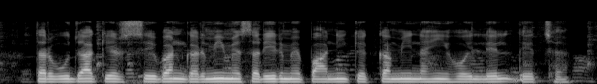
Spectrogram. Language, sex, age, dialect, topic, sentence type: Maithili, male, 18-24, Bajjika, agriculture, statement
